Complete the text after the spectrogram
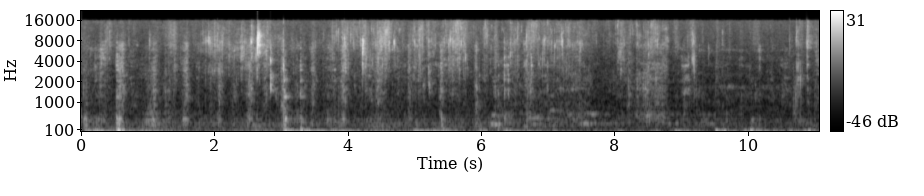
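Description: Bare fingers squish and mix rice with curry on a plate.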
